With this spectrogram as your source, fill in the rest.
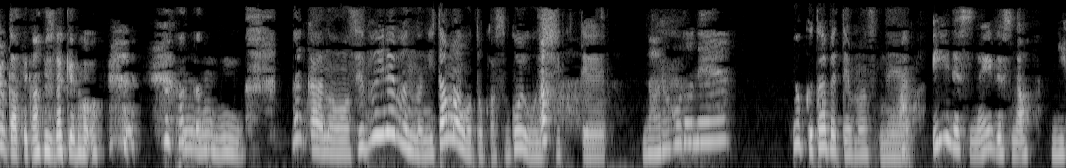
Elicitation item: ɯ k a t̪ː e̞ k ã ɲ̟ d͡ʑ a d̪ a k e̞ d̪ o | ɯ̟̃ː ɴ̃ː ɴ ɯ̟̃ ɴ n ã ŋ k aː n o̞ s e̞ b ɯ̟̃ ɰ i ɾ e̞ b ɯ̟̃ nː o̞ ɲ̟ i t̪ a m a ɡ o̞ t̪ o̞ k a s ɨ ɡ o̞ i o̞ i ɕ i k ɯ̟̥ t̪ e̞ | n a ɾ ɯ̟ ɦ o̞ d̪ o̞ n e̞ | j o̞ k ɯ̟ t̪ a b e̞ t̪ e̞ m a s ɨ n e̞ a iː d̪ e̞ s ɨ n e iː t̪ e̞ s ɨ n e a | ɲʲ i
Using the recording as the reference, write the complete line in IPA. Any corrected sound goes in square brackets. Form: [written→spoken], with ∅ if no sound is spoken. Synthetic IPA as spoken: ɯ k a t̪ː e̞ k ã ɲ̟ d͡ʑ [a→i] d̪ a k e̞ d̪ o | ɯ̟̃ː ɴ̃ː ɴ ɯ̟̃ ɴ n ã ŋ k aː n o̞ s e̞ b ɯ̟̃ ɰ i ɾ e̞ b ɯ̟̃ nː o̞ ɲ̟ i t̪ a m a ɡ o̞ t̪ o̞ k a s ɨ ɡ o̞ i o̞ i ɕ i k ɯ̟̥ t̪ e̞ | n a ɾ ɯ̟ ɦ o̞ d̪ o̞ n e̞ | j o̞ k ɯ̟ t̪ a b e̞ t̪ e̞ m a s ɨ n e̞ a iː d̪ e̞ s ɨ n e iː [t̪→d̪] e̞ s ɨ n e a | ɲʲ i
